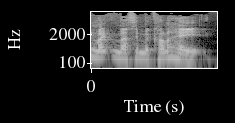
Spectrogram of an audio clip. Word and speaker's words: McConaughey: Uh, men, men, du uttalar ju Matthew McConaughey korrekt.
